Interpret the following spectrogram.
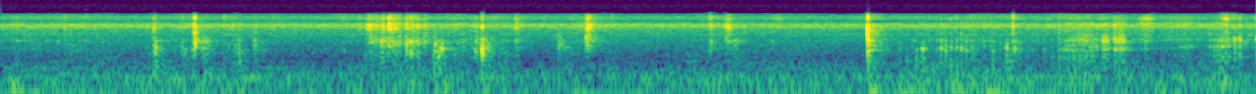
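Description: Picture book being handled and its page turned: faint paper rustles and scattered light clicks.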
